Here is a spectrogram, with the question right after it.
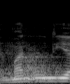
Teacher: نون ساکن کے بعد حمزہ آنے کی وجہ سے اظہار ہے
